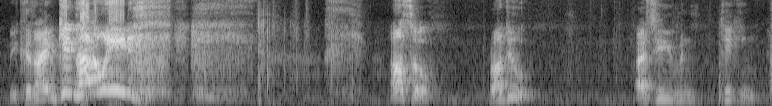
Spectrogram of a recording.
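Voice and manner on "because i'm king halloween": high, hammy shout; theatrical vampire bellow; triumphant proclamation. Acted. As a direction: crow it like self-declared royalty.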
